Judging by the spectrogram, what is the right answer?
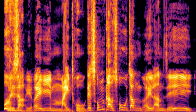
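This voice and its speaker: A man voicing a gruff old grandfather scolding his grandson in a ghost story reading. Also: high-pitched, lively intonation, moderate pace, pitched above the performer's own voice, full character voice.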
